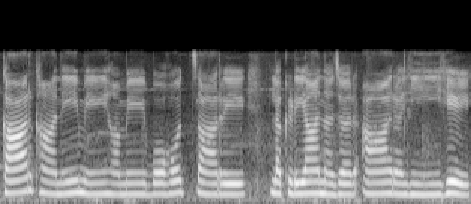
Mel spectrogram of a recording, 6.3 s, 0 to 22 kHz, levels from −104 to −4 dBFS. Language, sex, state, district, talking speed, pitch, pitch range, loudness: Hindi, female, Madhya Pradesh, Dhar, 95 wpm, 215 Hz, 205-225 Hz, -16 LUFS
